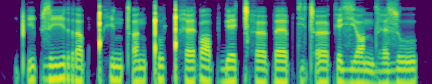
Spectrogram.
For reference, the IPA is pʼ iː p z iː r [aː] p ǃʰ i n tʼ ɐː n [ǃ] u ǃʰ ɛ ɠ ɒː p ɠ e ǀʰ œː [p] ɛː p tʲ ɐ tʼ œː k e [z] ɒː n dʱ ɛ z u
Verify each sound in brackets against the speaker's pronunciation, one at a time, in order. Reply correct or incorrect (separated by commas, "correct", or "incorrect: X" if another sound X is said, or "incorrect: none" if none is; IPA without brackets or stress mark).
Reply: incorrect: ɐː, correct, correct, incorrect: zʲ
